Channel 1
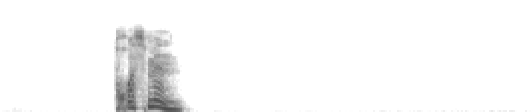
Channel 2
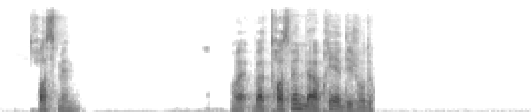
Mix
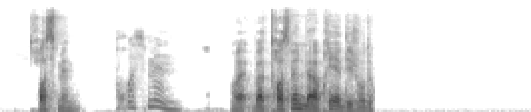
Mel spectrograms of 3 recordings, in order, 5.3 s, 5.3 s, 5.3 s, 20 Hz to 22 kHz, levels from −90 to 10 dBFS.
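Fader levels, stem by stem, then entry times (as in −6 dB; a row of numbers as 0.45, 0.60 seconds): −14.5, +0.5 decibels; 0.00, 0.00 seconds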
